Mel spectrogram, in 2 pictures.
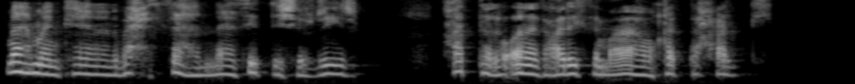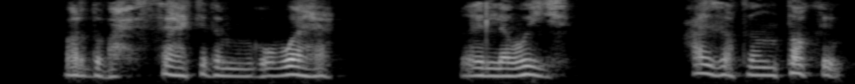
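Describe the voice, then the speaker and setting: A woman's voice: on the high side, creaky, warm tone, husky. A woman voicing a scared young wife who pleads and repeats herself, with an Egyptian accent.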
